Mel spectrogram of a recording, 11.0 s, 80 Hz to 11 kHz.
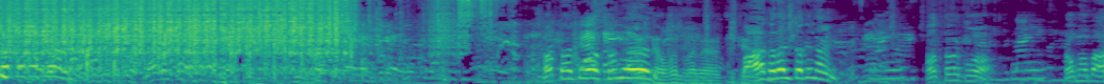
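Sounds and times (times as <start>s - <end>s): coins rattling in metal tin: 0.0s - 5.2s
light coin clinks: 3.4s - 5.2s.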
